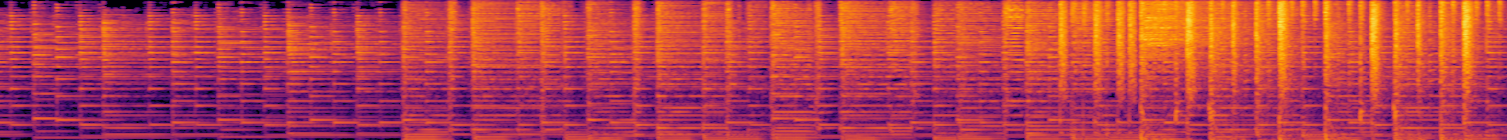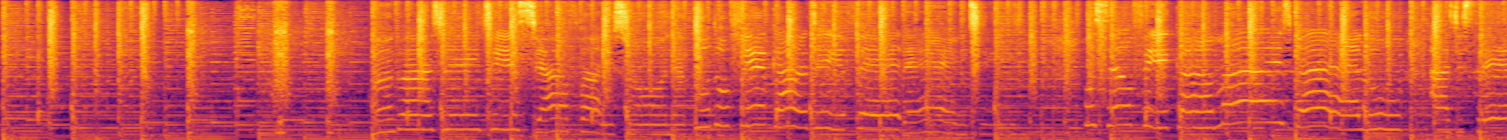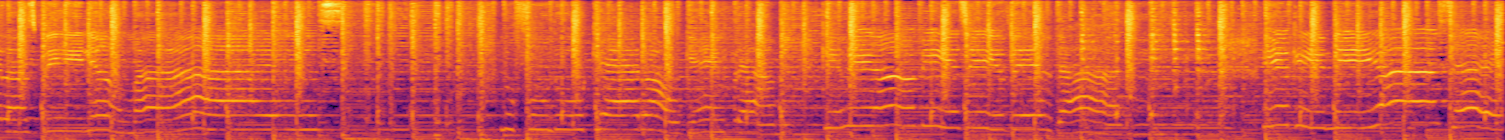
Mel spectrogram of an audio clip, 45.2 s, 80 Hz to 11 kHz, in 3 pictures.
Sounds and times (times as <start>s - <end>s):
Music: 0.0s - 45.1s.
